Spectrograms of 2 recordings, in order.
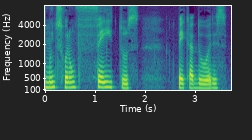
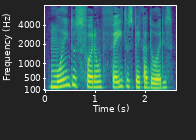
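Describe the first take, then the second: First: The word 'feitos' is given special emphasis. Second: The word 'feitos' gets no special emphasis.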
